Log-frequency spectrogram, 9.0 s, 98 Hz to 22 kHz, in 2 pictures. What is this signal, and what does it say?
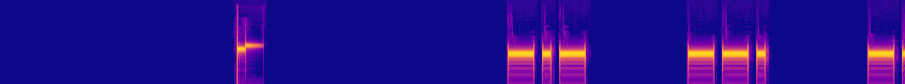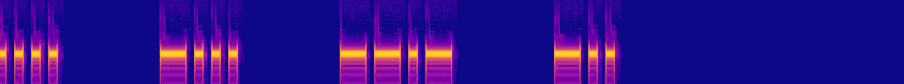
Morse code, heard as a keyed tone, about 27 wpm, spaced as for 13 wpm, 700 Hz. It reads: KG6BQD
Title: USA Call Signs - 4x Character Spacing - 28wpm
